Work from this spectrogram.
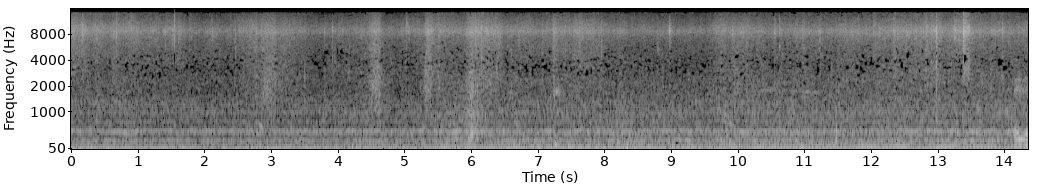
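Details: Honey bees swarming as their comb is moved by hand into a new hive box; a dense, steady buzzing hum of many bees throughout, with occasional sharp clicks and handling noises.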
